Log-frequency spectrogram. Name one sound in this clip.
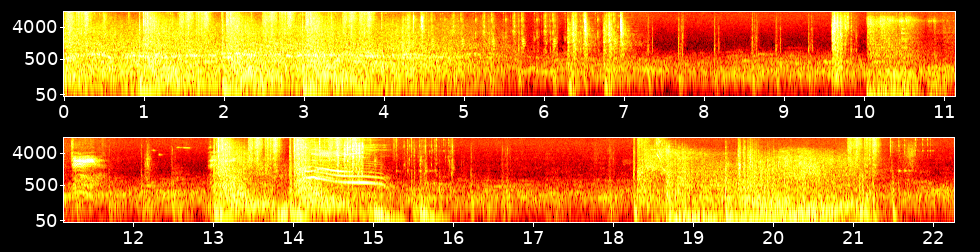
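A shotgun fires with loud booming blasts.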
